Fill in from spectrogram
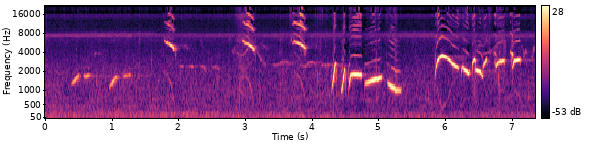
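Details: White-rumped shama song, used as a lure recording to stimulate singing and as therapy against breeding urge: scattered short whistles building into a loud burst of rapid rising and falling whistled notes.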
